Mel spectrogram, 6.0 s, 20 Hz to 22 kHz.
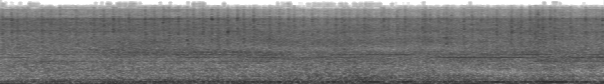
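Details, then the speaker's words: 1956 Chevy Bel Air carbureted V8, timing set to 12 degrees with the vacuum advance disconnected; deep, loping idle with an uneven, lumpy beat; runs rough without vacuum advance. "The idle is terrible without the vacuum advance on it though."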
